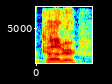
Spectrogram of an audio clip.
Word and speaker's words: Qatar: it the correct way so the real way is Qatar a cutter cutter cutter let's just cut her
